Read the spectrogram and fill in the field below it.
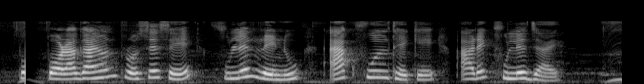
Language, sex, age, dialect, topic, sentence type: Bengali, female, 18-24, Standard Colloquial, agriculture, statement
